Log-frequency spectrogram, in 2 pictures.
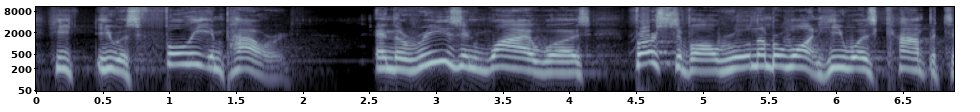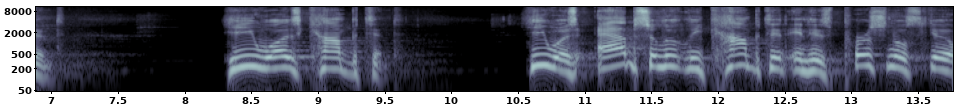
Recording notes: Taped during a leadership mentor session to a company of graduating Lieutenants at The Basic School (TBS). The new Lieutenants in the audience.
